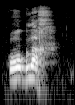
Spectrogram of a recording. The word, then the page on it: oglax: Xyzyl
